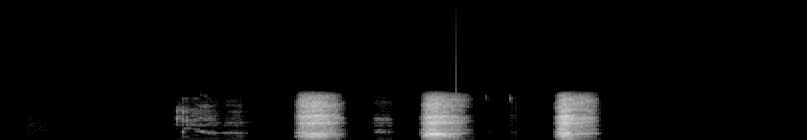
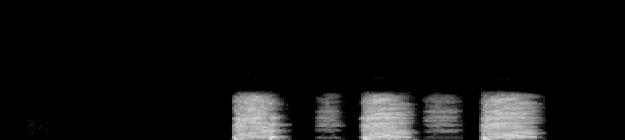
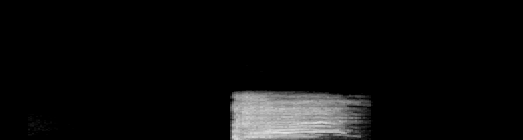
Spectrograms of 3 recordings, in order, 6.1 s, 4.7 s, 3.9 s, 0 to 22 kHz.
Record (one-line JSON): {"exhalation_length": "6.1 s", "exhalation_amplitude": 31135, "exhalation_signal_mean_std_ratio": 0.27, "three_cough_length": "4.7 s", "three_cough_amplitude": 30623, "three_cough_signal_mean_std_ratio": 0.41, "cough_length": "3.9 s", "cough_amplitude": 30562, "cough_signal_mean_std_ratio": 0.37, "survey_phase": "beta (2021-08-13 to 2022-03-07)", "age": "65+", "gender": "Male", "wearing_mask": "No", "symptom_none": true, "smoker_status": "Never smoked", "respiratory_condition_asthma": false, "respiratory_condition_other": false, "recruitment_source": "REACT", "submission_delay": "2 days", "covid_test_result": "Negative", "covid_test_method": "RT-qPCR", "influenza_a_test_result": "Negative", "influenza_b_test_result": "Negative"}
